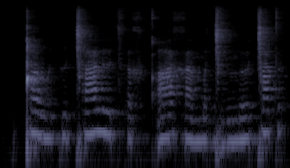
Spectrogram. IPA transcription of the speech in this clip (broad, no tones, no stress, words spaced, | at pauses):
ǃɐwɨkɨ ǀʰalʉt͡sʼɐx qʼaxamɐɡ͡ǀɐ ŋɵǀat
